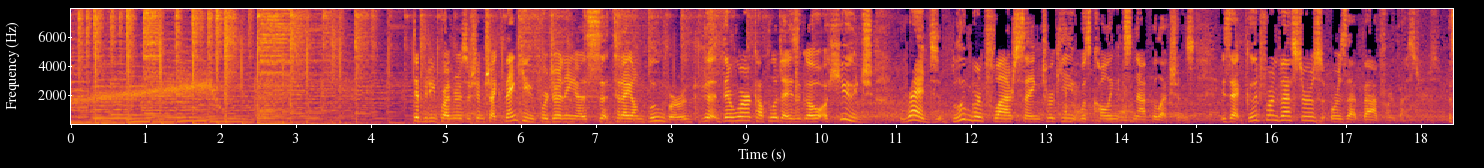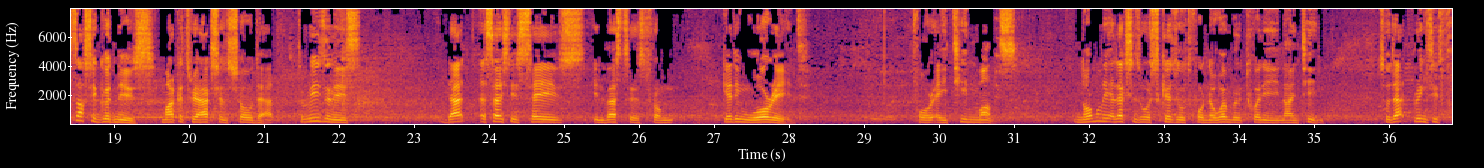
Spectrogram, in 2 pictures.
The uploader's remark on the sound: All interviews were broadcast on site at the IMF & World Bank Group Meetings in Washington, D.C.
